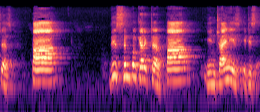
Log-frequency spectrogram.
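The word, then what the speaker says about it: 八: This is pronounced as...Pa, this simple character, pa, in Chinese, it is 8, pa, Bangla art.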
